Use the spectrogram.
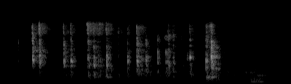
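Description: Rapid keystrokes on a computer keyboard, a close burst of about a dozen crisp clicks in an uneven typing rhythm, alone in a quiet room.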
